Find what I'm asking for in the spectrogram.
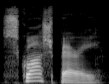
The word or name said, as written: squashberry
